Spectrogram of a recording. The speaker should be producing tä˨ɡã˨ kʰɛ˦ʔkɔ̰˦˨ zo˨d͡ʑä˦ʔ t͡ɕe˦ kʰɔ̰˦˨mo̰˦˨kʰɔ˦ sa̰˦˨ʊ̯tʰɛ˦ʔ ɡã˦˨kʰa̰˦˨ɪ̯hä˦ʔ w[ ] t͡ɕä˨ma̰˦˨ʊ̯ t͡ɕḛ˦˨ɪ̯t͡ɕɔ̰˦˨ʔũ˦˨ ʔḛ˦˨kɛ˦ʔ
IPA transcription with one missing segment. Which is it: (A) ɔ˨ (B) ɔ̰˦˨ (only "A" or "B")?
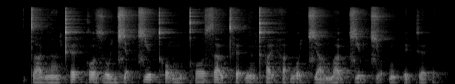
B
